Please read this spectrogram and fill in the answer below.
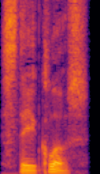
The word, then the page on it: stay close: American English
